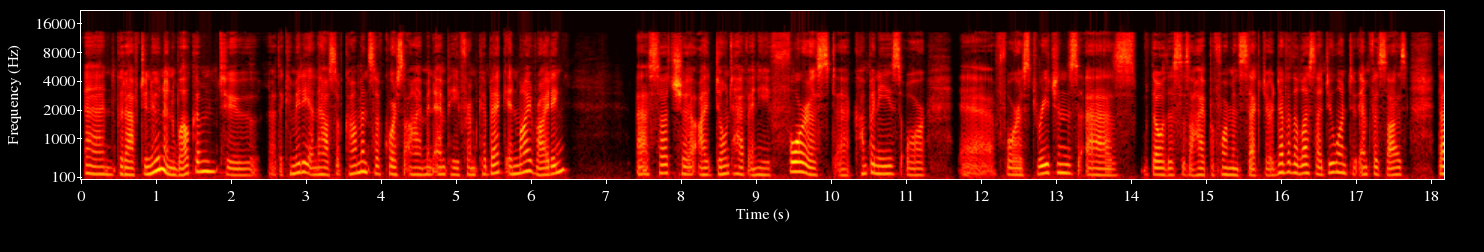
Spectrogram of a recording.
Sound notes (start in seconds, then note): 6.0 speaking French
